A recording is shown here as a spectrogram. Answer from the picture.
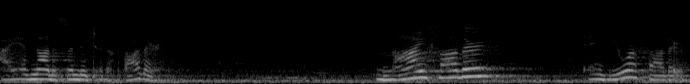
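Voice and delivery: low, soft, measured reply; hushed and low, with reverent pauses; Jesus speaking gently. Retold or imitated. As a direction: voice a quiet, solemn teacher addressing a follower. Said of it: "And he says".

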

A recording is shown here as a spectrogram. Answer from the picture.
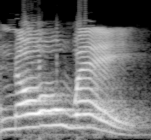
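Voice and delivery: high, loud, drawn-out "no way"; frightened denial. Retold or imitated. Peter denying Jesus to a little girl, frightened denial. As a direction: blurt out an emphatic mock denial. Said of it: "And he said".

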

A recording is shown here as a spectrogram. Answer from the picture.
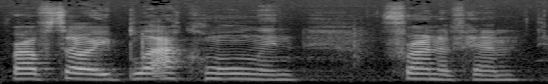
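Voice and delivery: ordinary delivery

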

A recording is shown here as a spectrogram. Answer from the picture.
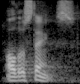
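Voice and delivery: ordinary talk

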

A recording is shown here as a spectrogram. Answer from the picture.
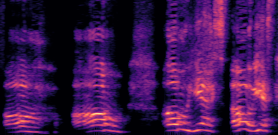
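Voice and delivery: loud hammed-up moans of pleasure; mock moaning. Patient pretending to enjoy the exam, hammed-up loud moans. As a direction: fake pleasure to mock the doctor. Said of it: "I should have started going".

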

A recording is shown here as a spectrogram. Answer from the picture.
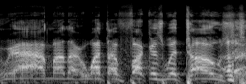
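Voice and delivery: high, yelling stand-up rant; screaming comic rant. Pretend. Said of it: "the screaming guy up there, rant".

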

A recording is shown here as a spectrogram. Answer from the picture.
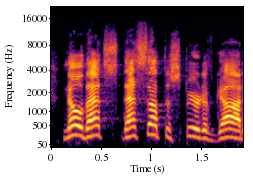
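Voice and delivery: normal talking voice

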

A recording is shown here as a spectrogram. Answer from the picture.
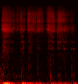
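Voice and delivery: soft unvoiced tss tss, imitating the mirror on grass; mirror scraping grass. Friend imitates his mirror dragging through grass, soft tss. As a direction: hiss out a scraping noise. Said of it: "I'm hearing shit like".

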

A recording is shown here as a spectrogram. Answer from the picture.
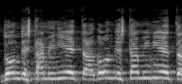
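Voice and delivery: high, loud, desperate calling for his granddaughter; an old man yelling for the girl; retold shout. Old grandfather shouting in the hospital for his granddaughter, loud and high. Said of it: "Empezaron a gritar".

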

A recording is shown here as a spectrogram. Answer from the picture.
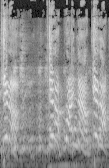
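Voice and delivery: very high frantic yell, imitating father; imitated father's high, crazed cry; crazed shouting. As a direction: shout them awake in wild panic. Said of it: "he's shouting crazy".

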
